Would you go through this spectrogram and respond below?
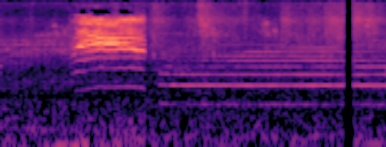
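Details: Raw-fish-fed stray kitten gives one strong, slightly falling meow lasting under a second, followed by a steady sustained tone that cuts out briefly near the end.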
